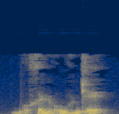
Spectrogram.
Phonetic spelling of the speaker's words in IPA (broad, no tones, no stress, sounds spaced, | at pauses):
b o̰ x ø ɳ o̰ w ṳ ɳ ɖ e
